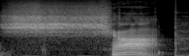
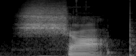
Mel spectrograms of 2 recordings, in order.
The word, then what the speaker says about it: shop: ever like me Fanny how about soap and shop soap shop Shh shop Fanny are you repeating after me soap Shh look at the mouth shop soap shop lately maybe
